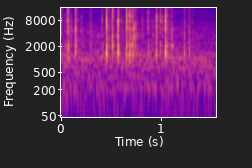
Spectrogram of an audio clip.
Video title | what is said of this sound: Spray Painting a Tumbler | need to keep shaking it until you hear that rattle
